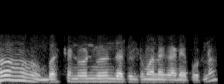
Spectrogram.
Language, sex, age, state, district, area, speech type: Marathi, male, 45-60, Maharashtra, Buldhana, rural, conversation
